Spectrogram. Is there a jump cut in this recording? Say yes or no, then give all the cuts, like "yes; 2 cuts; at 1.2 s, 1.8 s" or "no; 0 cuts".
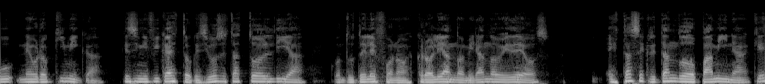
yes; 1 cut; at 1.1 s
